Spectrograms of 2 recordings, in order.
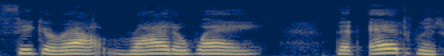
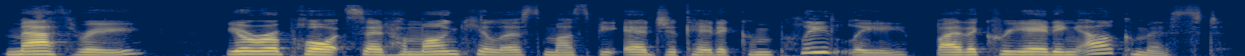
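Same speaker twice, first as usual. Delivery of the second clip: lightly voiced general; 6 semitones lower than usual. General addressing alchemist.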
